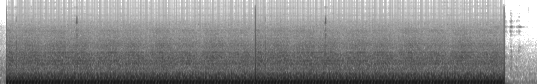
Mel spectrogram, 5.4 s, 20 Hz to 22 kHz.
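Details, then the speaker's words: Deep, even growl that rumbles steadily then cuts out from a Mitsubishi Lancer Evolution MR / Ralliart SST DCT470 transmission with worn-smooth T-case coupler and output shaft splines slipping instead of driving; stripped output shaft spline grinding. "So it just runs along, and as you can see with the splines, it'll make like a grrr noise. Here's that sound again."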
